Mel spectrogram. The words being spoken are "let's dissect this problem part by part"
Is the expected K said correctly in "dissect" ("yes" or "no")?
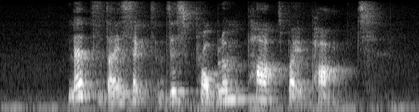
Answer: yes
